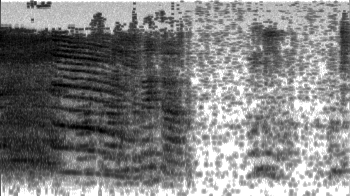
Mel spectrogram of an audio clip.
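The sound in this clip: A young girl crying at bedtime, a sustained high, wavering wail for a few seconds that breaks off into quieter, short whimpering sobs.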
